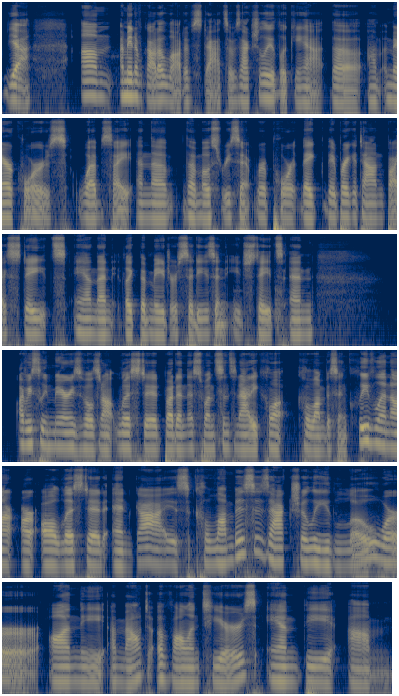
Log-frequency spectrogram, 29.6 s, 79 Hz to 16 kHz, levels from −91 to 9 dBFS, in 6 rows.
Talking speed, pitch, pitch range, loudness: 150 wpm, 150 Hz, 140-160 Hz, -29 LUFS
